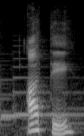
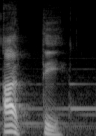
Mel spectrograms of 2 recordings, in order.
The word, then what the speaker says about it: atti: And finally, when you see 2 consonants together, like a double T or a double B, you have to draw the sound out a little bit.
